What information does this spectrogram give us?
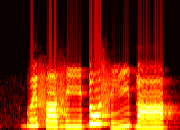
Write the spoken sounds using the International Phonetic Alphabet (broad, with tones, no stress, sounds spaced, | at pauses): ɡʷ e˦ f a˧ z iː˧ ɗ o˦ s iː˨˦ ɓ ã˧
